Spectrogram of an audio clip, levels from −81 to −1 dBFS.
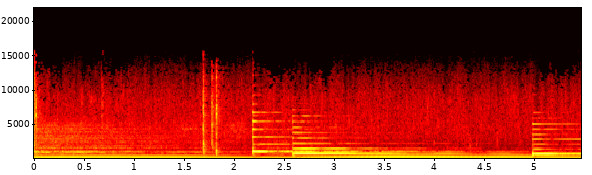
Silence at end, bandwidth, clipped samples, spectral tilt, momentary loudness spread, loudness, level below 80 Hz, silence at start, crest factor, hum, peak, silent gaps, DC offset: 0 s; 15.5 kHz; under 0.1%; -4.5 dB/octave; 7 LU; -22 LUFS; -36 dBFS; 0 s; 18 dB; none; -6 dBFS; none; under 0.1%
